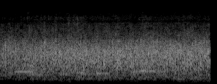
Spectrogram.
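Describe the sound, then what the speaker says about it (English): Dense, sustained crowd clapping during a political speech, a loud continuous wash of many hands that cuts off abruptly at the end. "There was obviously a lot of clapping throughout the entire speech."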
